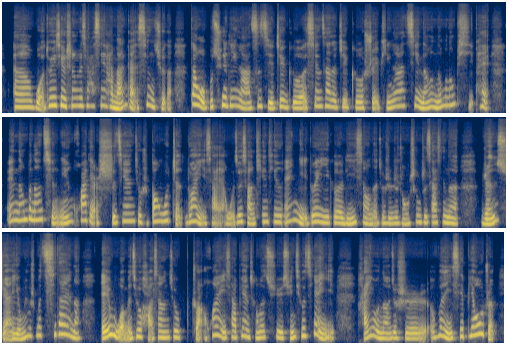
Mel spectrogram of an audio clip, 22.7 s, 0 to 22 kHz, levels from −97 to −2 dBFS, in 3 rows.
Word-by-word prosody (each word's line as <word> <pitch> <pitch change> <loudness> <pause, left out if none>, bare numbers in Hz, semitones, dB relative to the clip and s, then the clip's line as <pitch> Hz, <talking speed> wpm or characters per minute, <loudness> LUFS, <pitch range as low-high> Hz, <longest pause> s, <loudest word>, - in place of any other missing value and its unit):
哎， 230 -1 +1
我 220 -4 +1
对 290 +1 +3
这 295 0 +2
个 - - +5
升 280 +2 -3
职 280 - 0
加 275 0 -6
薪 290 0 0
还 245 - -2
蛮 195 +6 +5
感 - - -1
兴 320 -5 0
趣 230 - -2
的， - - -8 0.2
但 340 -2 +3
我 240 - +6
不 215 - -4
确 245 +5 +1
定 280 -1 -3
啊， 190 -2 -1
自 205 +7 -1
己 205 -7 +2
这 245 +5 0
个 205 -2 +1
现 265 +3 -2
在 265 0 -1
的 235 - 0
这 240 +2 -3
个 205 -2 -1
水 195 -1 -4
平 200 +2 -3
啊、 265 +2 -4
技 280 0 -2
能， 215 +2 +2
能 215 +2 +2
不 290 - -4
能 310 +3 -3
匹 365 - -8
配。 - - -5 0.3
哎， 275 - -6
能 305 +1 +1
不 350 - +3
能 315 +1 +1
请 205 -12 -1
您 200 +4 +1
花 290 +3 -1
点 235 -7 -2
儿 - - -4
时 210 +1 -1
间， 270 +4 -3
就 240 - -1
是 215 -3 -11
帮 255 +5 0
我 280 - 0
诊 215 - -4
断 250 +2 0
一 200 0 0
下 195 0 -4
呀， - - -7
我 - - -2
就 235 - +1
想 195 -7 0
听 245 +4 -4
听， 240 -1 -2
哎， 230 +3 -4
你 195 -4 +3
对 235 +5 0
一 215 -2 +2
个 210 -1 0
理 185 +1 +2
想 195 -6 -2
的 180 - -3
就 195 +1 -4
是 190 -1 -1
这 195 - -1
种 180 -2 -3
升 230 +4 -4
职 220 - -1
加 220 0 -2
薪 220 +1 -2
的 190 -3 +1 0.3
人 180 +5 +3
选， 290 - 0
有 170 - +3
没 195 - +3
有 275 - -2
什 270 - -10
么 295 - 0
期 300 +3 +1
待 335 -2 +2
呢？ 200 -3 +1 0.3
诶， 210 +4 +8
我 310 -2 +7
们 - - +1
就 245 +5 +3
好 235 - -2
像 215 +2 +1
就 225 -1 -1 0.2
转 - - 0
换 295 +8 -2
一 - - +4
下， 220 +1 -1
变 260 +1 -1
成 205 -3 -2
了 215 - +1
去 220 -1 0
寻 200 +1 +1
求 280 +3 +1
建 315 +6 +1
议。 - - -4 0.3
还 - - -1
有 270 -5 +1
呢， 190 -1 +2
就 200 +1 +1
是， 185 -1 0
呃， 210 - -3
问 250 -2 +3
一 - - +4
些 200 +6 +1
标 295 +7 +3
准， - - -1
230 Hz, 325 characters per minute, -20 LUFS, 200-275 Hz, 0.3 s, 诶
